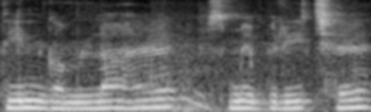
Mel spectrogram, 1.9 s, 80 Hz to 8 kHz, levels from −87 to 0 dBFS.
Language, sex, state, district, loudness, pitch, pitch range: Hindi, female, Jharkhand, Ranchi, -15 LUFS, 185 Hz, 180-190 Hz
